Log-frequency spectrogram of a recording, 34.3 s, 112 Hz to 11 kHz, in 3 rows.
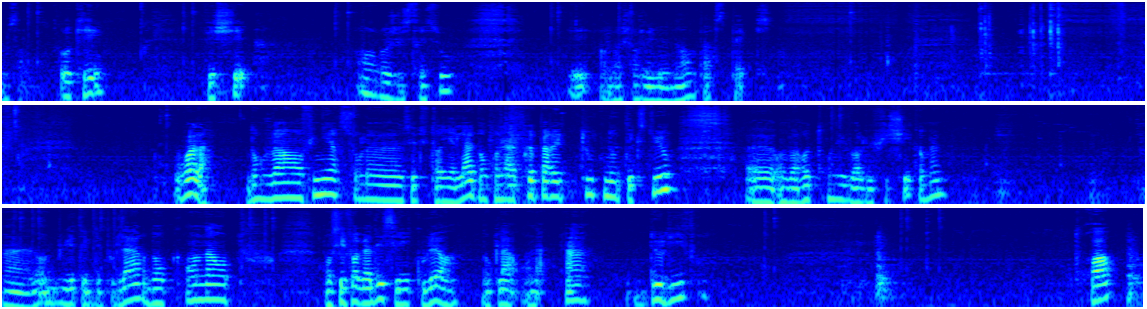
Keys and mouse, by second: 0.3 click, 1.9 click, 3.4 click, 5.5 click, 9.6-11.0 typing, 13.1 click, 14.9 click, 19.8 click, 23.0 click, 25.3 click, 30.5 click, 31.9 click.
